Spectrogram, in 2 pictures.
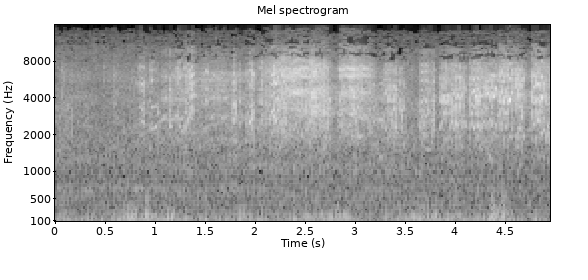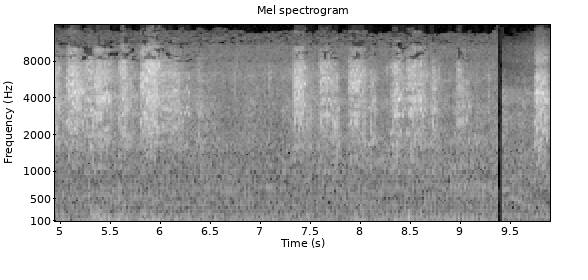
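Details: Wild, invasive Monk parakeets at Malagueta beach, Malaga, giving harsh, grating squawks in rapid, uneven bursts, several a second, over a steady low rumble of wind or surf.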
